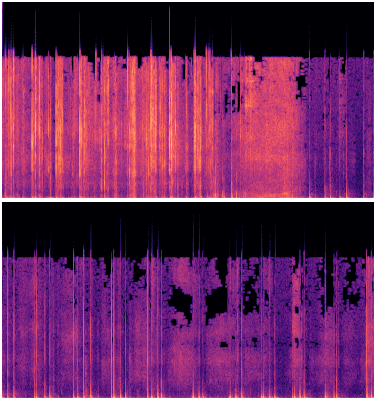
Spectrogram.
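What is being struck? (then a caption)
Embossed leather handbag. A hollow gold croc-embossed leather tote, held up, is scratched and tapped with nails and fingertips. Dense, rough scratching fills the first few seconds, then gives way to separate dull, low taps with short crackly scrapes between them.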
